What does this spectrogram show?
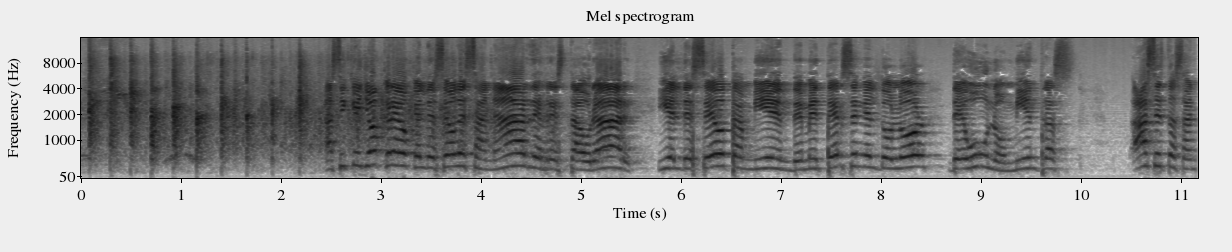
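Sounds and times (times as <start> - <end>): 
audience applause: 0.0 - 4.8
speech: 2.5 - 11.1.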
